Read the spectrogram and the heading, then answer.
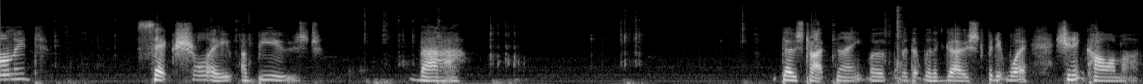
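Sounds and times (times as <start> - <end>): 
speech: 0.0 - 0.5, 1.4 - 3.3, 4.1 - 4.7, 7.8 - 11.4
computer keyboard typing: 0.4 - 1.3, 2.1 - 2.9, 3.6 - 5.3, 5.9 - 9.2.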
